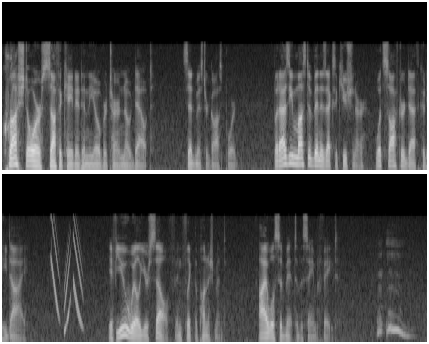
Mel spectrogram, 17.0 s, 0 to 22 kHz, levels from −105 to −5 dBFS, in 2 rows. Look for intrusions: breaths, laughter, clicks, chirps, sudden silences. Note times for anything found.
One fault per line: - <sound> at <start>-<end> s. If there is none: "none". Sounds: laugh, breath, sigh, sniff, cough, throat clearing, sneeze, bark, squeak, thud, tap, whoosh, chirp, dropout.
- chirp at 9.5-10.2 s
- throat clearing at 16.0-16.8 s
